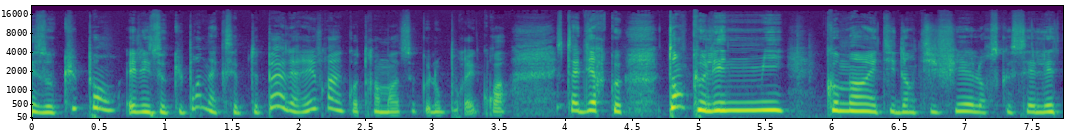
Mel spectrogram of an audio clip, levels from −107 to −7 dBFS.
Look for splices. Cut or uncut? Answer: cut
